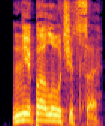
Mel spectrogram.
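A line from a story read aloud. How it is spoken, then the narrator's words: Menacing roar. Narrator (Russian): грозно рычит король джунглей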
